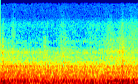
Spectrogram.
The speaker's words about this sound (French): Mais pour le moment, on va commencer par garer la voiture.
